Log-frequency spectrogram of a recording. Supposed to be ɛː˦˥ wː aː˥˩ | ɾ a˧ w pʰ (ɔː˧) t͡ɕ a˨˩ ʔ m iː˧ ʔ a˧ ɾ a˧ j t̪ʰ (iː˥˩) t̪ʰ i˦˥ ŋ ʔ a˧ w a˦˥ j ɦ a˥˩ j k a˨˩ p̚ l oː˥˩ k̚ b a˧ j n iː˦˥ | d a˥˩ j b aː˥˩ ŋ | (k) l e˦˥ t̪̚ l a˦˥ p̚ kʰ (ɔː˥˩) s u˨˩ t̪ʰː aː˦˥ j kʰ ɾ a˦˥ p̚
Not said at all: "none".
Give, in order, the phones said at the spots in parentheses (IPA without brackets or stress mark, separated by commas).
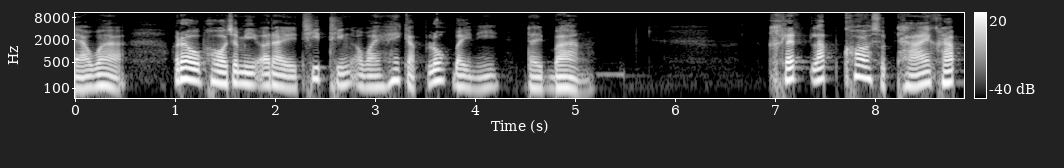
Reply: ɔː˧, iː˥˩, kʰ, ɔː˥˩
